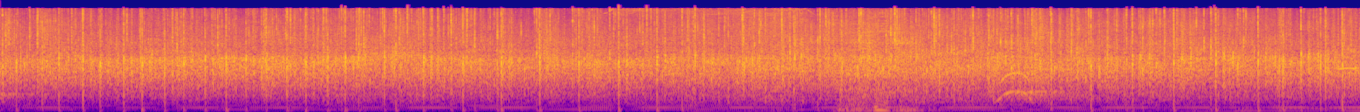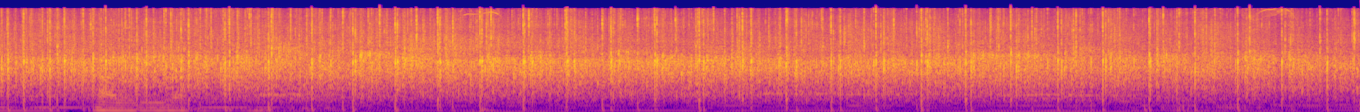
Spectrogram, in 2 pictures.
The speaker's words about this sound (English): Can we just give the Lord a hand clap of praise?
